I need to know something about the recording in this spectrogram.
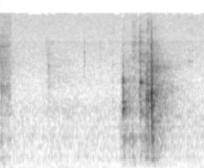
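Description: Two short knocks close together a little past the middle, as small plastic and metal roller-blind parts are handled and picked up from a tabletop.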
